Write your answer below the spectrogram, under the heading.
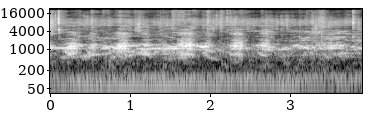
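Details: Thousands of egg-laying hens on a farm make a dense, continuous chorus of overlapping clucks and squawks, rising and falling in waves, over a steady low mechanical hum.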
